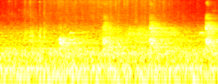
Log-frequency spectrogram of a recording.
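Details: Young dwarf mongoose triplets at Schönbrunn Zoo, around St Nicholas' Day, give short, high chirping peeps, about four in three seconds, each a quick bright note, over a soft background hiss.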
